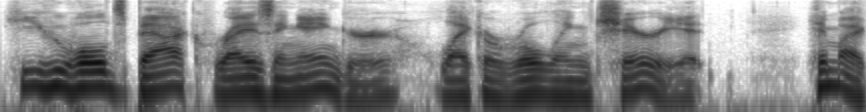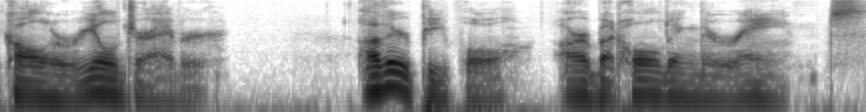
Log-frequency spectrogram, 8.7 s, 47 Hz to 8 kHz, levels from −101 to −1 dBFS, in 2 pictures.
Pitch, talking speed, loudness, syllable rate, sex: 105 Hz, 160 wpm, -19 LUFS, 4.3 syllables/s, male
